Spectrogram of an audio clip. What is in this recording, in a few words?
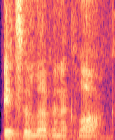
female neutral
